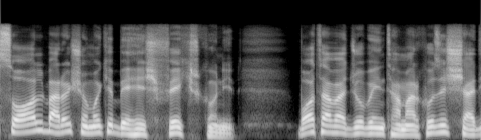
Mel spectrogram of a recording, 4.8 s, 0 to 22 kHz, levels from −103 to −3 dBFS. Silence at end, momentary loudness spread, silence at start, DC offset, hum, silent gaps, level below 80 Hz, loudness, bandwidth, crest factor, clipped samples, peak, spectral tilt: 0 s; 6 LU; 0 s; under 0.1%; none; none; -48 dBFS; -19 LUFS; 12 kHz; 16 dB; under 0.1%; -4 dBFS; -4.5 dB/octave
